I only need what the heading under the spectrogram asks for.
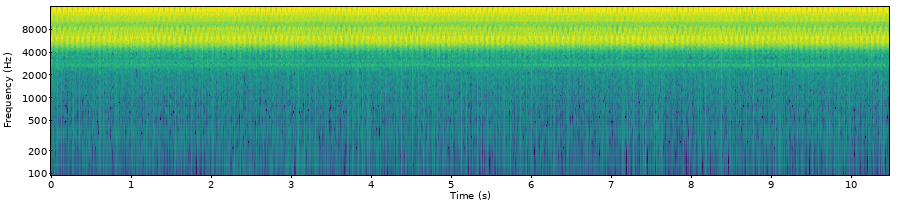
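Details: Steady, shrill sizzling drone of a large brown cicada on a cherry tree in a park, holding a constant loudness from start to finish.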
